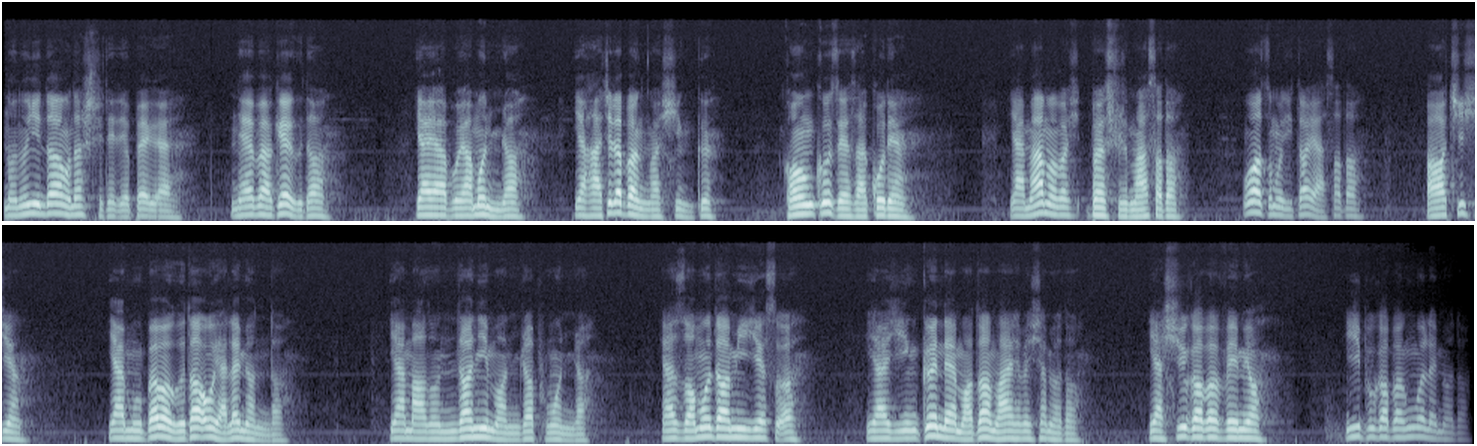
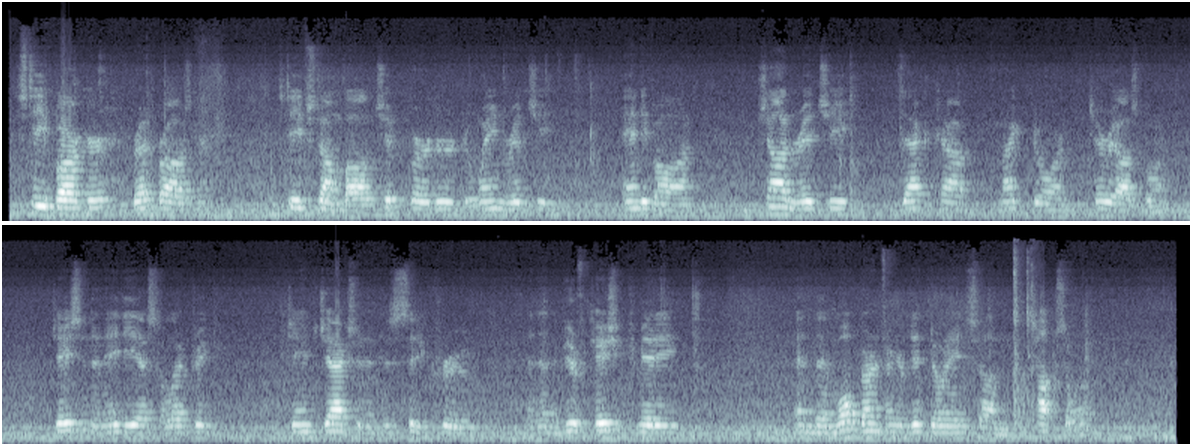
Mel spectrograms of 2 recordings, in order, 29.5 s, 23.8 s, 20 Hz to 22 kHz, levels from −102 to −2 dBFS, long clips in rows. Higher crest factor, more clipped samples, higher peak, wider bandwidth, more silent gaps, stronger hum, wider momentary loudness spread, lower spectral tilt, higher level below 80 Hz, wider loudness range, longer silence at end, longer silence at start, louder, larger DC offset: about the same, 20 dB vs 18 dB; neither; about the same, 0 dBFS vs 0 dBFS; first, 15.5 kHz vs 12.5 kHz; neither; neither; second, 13 LU vs 16 LU; about the same, -7.5 dB/octave vs -6.5 dB/octave; second, -58 dBFS vs -52 dBFS; about the same, 4 LU vs 3 LU; about the same, 0.2 s vs 0.15 s; about the same, 0.05 s vs 0.1 s; second, -20 LUFS vs -17 LUFS; neither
